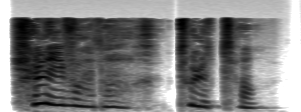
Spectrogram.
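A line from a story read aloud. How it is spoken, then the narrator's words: Moaning. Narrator (French): gémit Mrs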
